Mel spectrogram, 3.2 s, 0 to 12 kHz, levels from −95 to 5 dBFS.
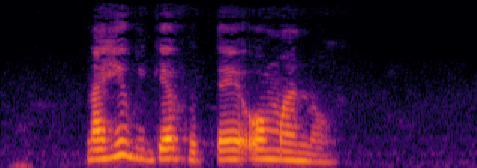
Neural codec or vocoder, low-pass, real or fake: codec, 24 kHz, 0.9 kbps, WavTokenizer, medium speech release version 1; 10.8 kHz; fake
